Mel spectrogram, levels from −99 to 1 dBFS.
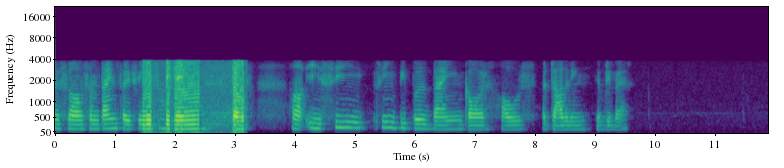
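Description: From 1.46 to 3.20 s, after "uh sometimes I", mu-law and A-law are mixed up. A-law coded speech is decoded as mu-law. Levels scramble, so speech turns harsh and gritty, and pauses fill with noise.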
